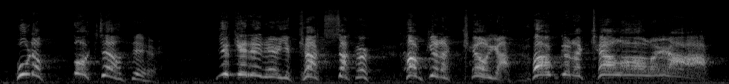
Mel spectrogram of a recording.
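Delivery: furious, enraged shouting. Acting a manic patient threatening people outside a locked room: furious shouting. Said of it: "I'm gonna need you to calm down".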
